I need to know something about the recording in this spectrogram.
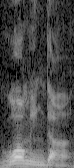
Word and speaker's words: Guomindang: Although, as we saw, like Peking became Beijing, Nanking became Nanjing, Kuomintang, we look at it now and go, it's more accurately pronounced Guomindang, whatever.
